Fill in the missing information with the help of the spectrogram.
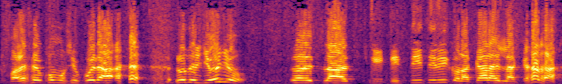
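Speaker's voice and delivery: loud, high, cracking up mid-sentence; laughing. Real, not acted. Streamer cracking up at own joke.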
